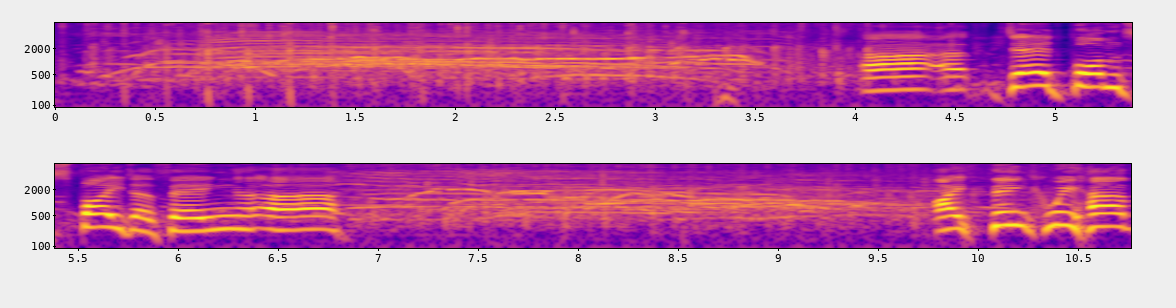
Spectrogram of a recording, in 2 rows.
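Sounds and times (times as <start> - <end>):
scattered clapping: 0.0 - 5.0, 6.4 - 10.7
audience cheering and shouting: 0.2 - 3.7, 6.5 - 10.7
speech: 4.0 - 7.0, 9.8 - 10.7.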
